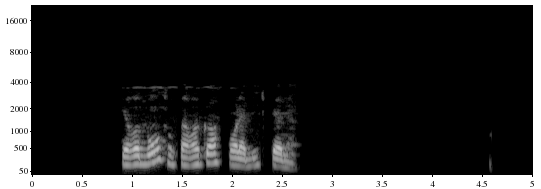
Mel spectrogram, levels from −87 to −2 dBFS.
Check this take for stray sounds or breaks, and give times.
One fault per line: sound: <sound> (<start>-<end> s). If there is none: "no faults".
no faults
